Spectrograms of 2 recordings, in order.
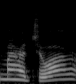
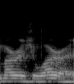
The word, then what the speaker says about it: Marajoara: but is it the Jawara or Marajoara? It would be probably. I assume it would be Marajoara, as they're in Brazil, and they pronounce the J like je.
